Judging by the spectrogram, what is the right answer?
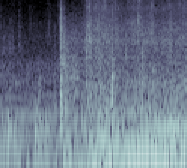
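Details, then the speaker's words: Camper van that had failed to start even with booster pack; after ignition power restored, short crank, catches within a second and settles to smooth even idle; normal start. "et la contact il revient et là c'est bon ça démarre"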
